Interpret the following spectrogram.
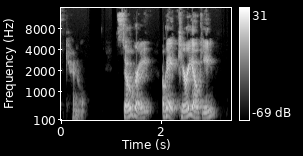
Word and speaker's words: karaoke: Karaoke. That's the American pronunciation. Karaoke.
